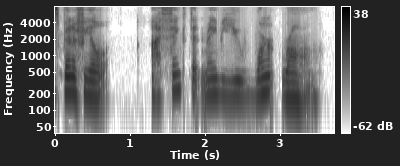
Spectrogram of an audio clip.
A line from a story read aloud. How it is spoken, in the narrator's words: I said softly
